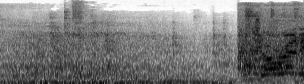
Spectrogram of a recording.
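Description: Logo-animation sound effect: a deep cinematic boom dying away in a heavy low rumble. Near the end it cuts abruptly to the noisy sound of a basketball game broadcast.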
